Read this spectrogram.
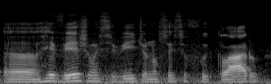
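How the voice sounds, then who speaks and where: A man teaching an online language lesson in a relaxed, chatty way, often checking in with his students. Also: medium pitch, moderate pace, a little hiss or hum. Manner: relaxed, chatty, frequent filler tags.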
